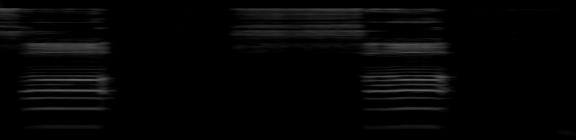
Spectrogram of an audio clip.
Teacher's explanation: अदना हल्क यानी हल्क का मुंह की तरफ वाला हिस्सा, ठीक है। इसको खा भी नहीं पढ़ेंगे, खे भी नहीं पढ़ेंगे, बल्कि जो इसका मखरज है वहां से अदा करेंगे तो सही हर्फ की अदायगी हो जाएगी।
